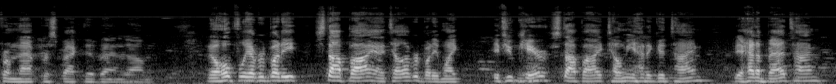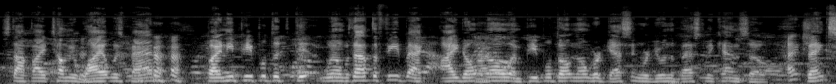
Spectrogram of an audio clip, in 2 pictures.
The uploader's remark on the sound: Zipcon 2017 Street Interviews. The Action Comedy Nerd Show live show appeared at Zipcon 2017 at the University of Akron.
